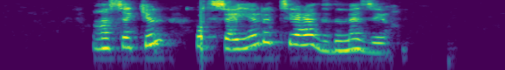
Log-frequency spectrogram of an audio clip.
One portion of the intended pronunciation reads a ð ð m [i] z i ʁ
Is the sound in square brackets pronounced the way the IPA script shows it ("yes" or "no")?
no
